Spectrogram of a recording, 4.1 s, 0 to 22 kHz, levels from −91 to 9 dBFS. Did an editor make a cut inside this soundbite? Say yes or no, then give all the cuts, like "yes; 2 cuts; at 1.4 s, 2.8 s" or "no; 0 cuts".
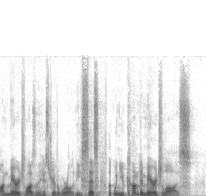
no; 0 cuts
